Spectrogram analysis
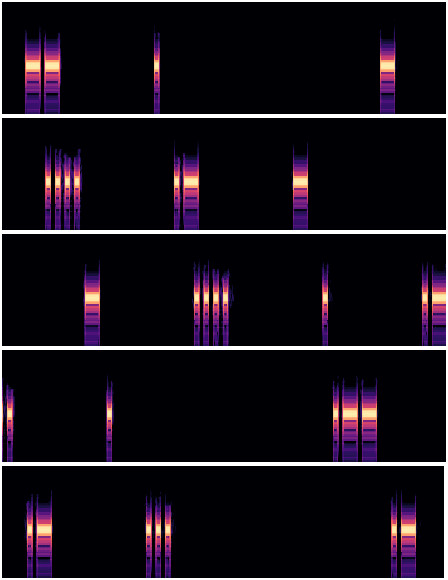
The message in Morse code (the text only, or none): ME THAT THERE WAS A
